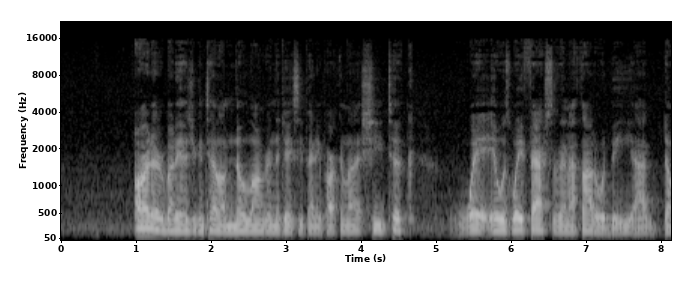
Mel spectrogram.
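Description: A young man talks with animation, close up.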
